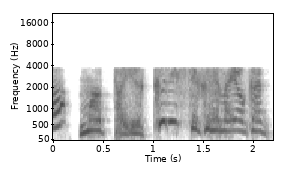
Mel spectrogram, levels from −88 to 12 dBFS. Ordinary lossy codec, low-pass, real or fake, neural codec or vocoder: none; 3.6 kHz; real; none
